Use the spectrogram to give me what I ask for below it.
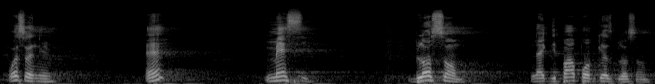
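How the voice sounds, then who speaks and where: A man with a highish voice and a slow pace hosts a youth event live in a big hall. He coaxes the audience, calls out to them, and says things again and again.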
